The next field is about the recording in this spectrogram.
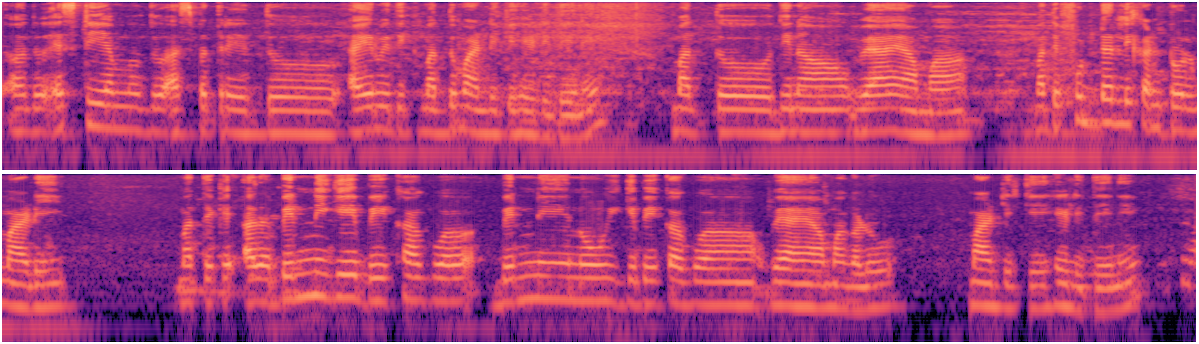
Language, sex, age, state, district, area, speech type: Kannada, female, 60+, Karnataka, Udupi, rural, spontaneous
